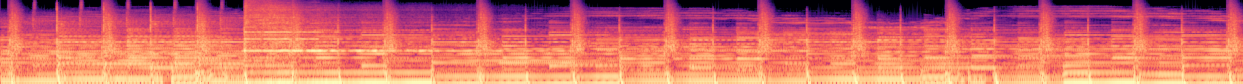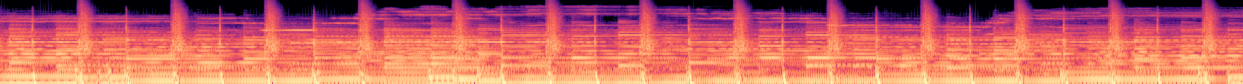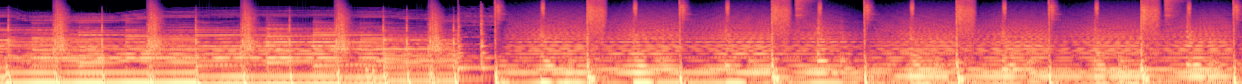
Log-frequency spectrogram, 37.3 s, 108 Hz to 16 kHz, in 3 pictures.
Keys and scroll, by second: 3.5 BackSpace, 6.5 ctrl+y, 9.2 alt+space, 11.0 shift+Right, 11.7 shift+Left, 12.2 shift+Left, 13.1 shift+Left, 16.4 shift+Right, 17.8 Left, 18.0 Left, 18.8 Right, 19.1 Right, 22.1 Right, 22.3 Right, 24.3 space, 25.5 space, 26.4 space, 27.9 space, 32.1 ctrl+g.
